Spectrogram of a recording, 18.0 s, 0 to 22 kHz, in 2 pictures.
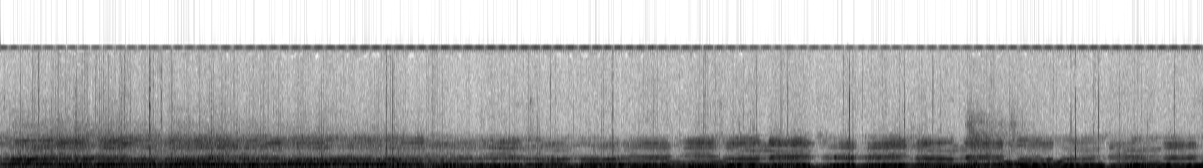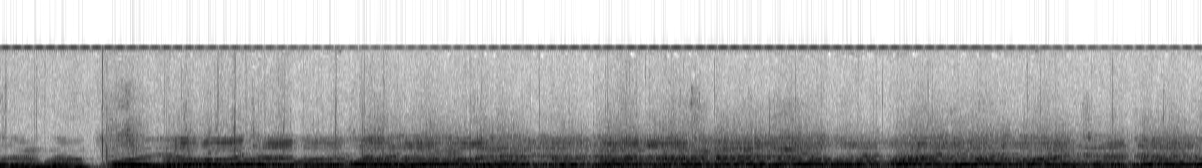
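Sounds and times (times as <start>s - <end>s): monks chanting in low voices: 0.0s - 18.0s.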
